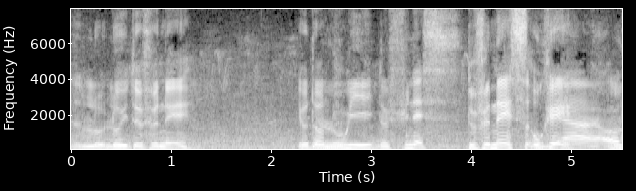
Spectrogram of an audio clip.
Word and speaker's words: Louis de Funès: Louis, because I don't pronounce this right, Louis Stephanie. You don't? Louis de Funès.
